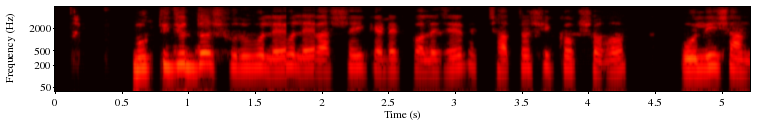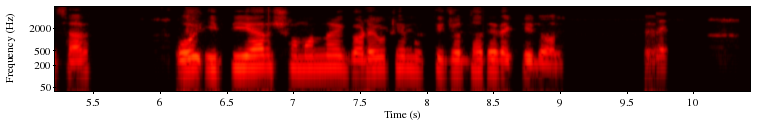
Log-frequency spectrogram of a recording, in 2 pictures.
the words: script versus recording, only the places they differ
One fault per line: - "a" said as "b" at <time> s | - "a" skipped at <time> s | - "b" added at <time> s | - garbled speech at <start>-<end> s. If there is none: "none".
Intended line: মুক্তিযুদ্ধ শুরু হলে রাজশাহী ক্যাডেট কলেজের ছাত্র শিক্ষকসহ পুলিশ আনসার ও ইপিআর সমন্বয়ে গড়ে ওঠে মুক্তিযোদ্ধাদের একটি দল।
- "হলে" added at 1.7 s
